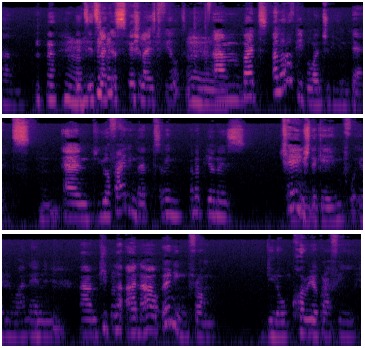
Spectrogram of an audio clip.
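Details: Adult woman speaking; normal speech.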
